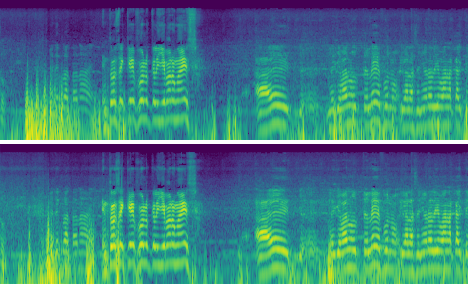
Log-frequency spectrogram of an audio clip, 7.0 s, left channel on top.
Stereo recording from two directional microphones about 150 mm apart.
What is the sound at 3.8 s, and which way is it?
Speech, centre (ahead or behind).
